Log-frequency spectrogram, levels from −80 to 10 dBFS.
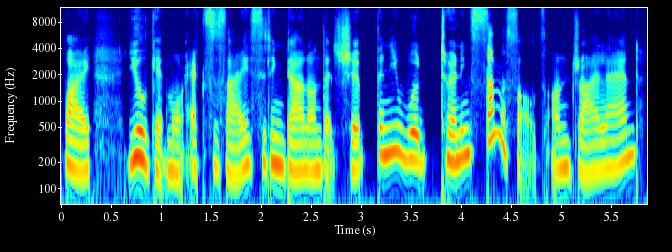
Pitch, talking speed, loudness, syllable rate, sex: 195 Hz, 185 wpm, -20 LUFS, 4.9 syllables/s, female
